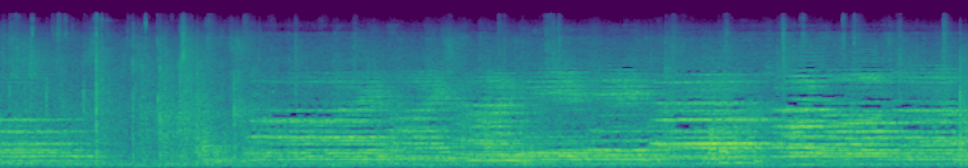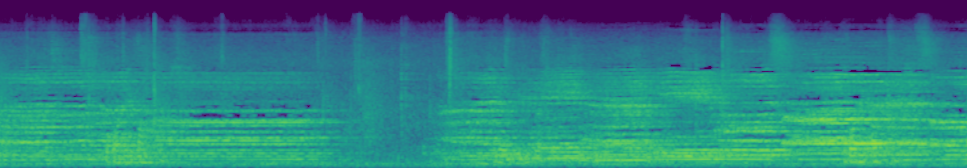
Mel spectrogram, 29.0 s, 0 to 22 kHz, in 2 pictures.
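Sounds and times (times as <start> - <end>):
church choir singing: 0.0 - 1.8, 3.0 - 20.1, 21.0 - 29.0.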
